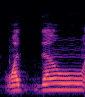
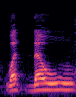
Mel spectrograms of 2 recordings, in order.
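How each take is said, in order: First: The ending sound resonates through the nose. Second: The ending sound comes from the lips. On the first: The speaker calls it right. "itu suara hidung" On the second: The speaker calls it wrong. "itu suara bibir"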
